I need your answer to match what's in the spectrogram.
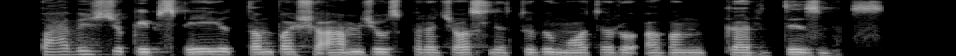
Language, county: Lithuanian, Klaipėda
